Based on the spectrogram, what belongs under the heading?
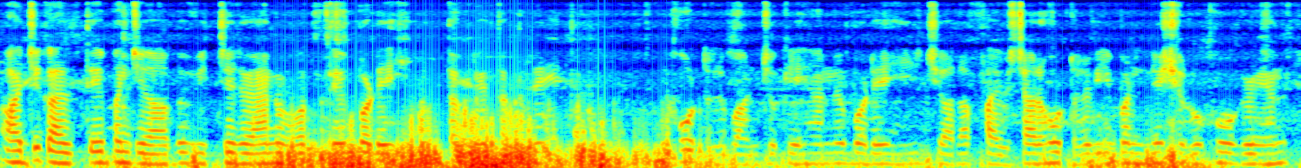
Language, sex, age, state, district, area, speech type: Punjabi, male, 18-30, Punjab, Gurdaspur, urban, spontaneous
